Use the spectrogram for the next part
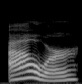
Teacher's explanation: In the word hour, the H is not aspirated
